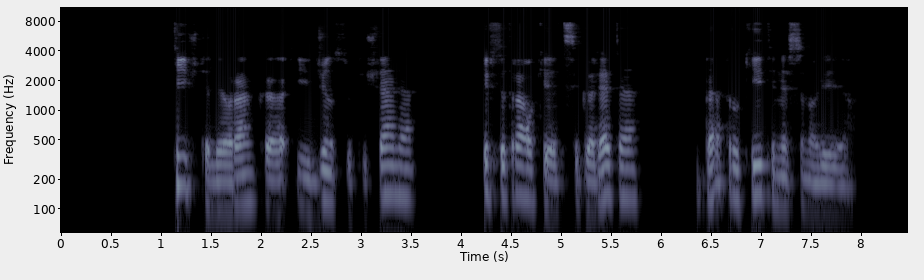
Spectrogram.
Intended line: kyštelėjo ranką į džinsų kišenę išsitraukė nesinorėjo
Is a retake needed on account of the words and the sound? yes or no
yes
